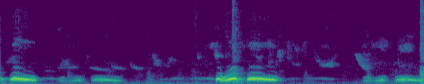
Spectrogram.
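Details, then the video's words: Spotted dove kept as a decoy bird, cooing to stimulate other caged doves: strong drawn-out falling coos mixed with softer short low notes, with a pause between groups and no other sounds. "Tiếng chim cu mồi GÁY GỌI + THÚC + GÙ kết hợp kích bổi, Cu gáy mồi cây gáy, cu đất gáy, cu cườm gáy"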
